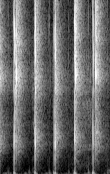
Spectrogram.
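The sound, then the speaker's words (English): Six sharp finger clicks in a steady rhythm, each a bright, close, punchy snap with a quick decay, recorded right up against the microphone with no talking. “You click your fingers into the mic.”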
